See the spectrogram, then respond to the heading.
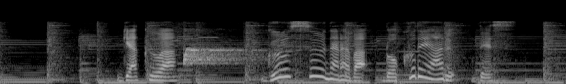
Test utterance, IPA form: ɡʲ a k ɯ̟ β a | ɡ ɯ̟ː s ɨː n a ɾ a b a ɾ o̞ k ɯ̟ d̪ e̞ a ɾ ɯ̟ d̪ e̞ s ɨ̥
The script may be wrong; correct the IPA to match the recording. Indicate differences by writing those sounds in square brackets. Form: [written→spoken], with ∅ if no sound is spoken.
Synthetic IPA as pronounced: ɡʲ a k ɯ̟ β a | ɡ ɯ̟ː s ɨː n a ɾ a b a ɾ o̞ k ɯ̟ d̪ e̞ a ɾ ɯ̟ d̪ e̞ s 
